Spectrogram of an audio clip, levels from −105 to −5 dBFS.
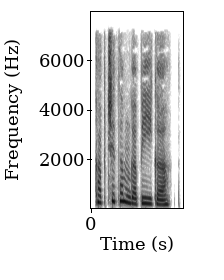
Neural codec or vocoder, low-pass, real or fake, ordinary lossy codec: none; 7.2 kHz; real; MP3, 64 kbps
